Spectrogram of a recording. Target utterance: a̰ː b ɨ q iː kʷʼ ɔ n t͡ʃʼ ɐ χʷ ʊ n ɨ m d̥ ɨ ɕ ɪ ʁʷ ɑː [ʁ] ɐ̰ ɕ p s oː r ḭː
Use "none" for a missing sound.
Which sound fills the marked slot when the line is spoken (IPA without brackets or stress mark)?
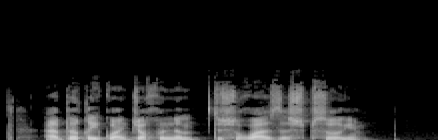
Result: z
